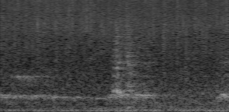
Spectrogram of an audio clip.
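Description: Chopped hotdog and tomato sizzling in an aluminium wok, an even frying hiss with the lid just taken off.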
